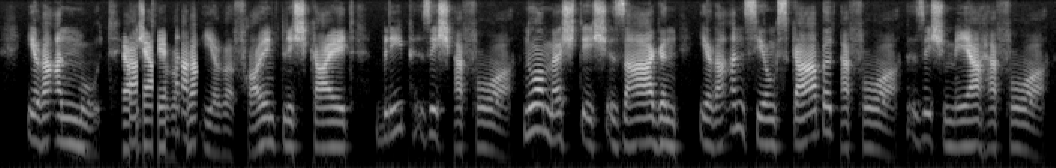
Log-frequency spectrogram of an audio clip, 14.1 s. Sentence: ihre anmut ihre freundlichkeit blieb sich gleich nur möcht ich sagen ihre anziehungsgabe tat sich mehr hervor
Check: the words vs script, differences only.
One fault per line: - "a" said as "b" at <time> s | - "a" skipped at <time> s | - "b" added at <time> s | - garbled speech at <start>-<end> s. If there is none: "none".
- garbled speech at 1.7-2.7 s
- "gleich" said as "hervor" at 6.1 s
- "tat" said as "hervor" at 11.2 s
